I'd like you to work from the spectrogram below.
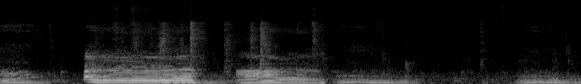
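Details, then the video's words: Golden Retriever father babysitting his puppies indoors gives two low, drawn-out harmonic whining vocalizations, the first about a second long and level, the second shorter, with a quieter murmur near the end in a small room. "Golden Retriever Dad Babysits Puppies"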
